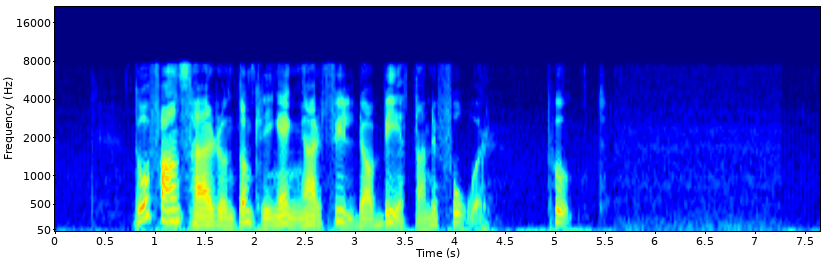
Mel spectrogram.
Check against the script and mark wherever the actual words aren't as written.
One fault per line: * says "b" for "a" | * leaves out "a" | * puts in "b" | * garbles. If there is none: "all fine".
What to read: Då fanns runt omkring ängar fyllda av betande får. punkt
* puts in "här"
